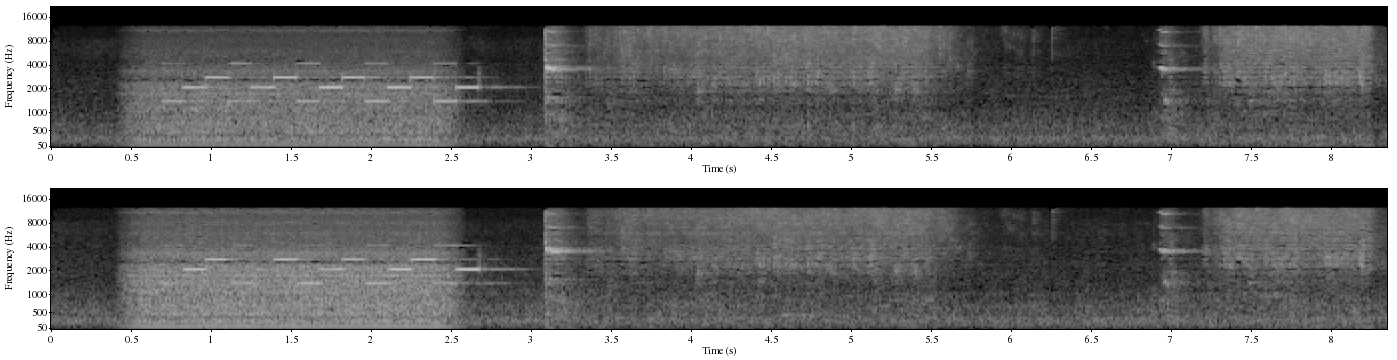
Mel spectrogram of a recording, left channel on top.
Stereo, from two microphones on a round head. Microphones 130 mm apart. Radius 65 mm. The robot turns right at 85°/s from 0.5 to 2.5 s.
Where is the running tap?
30° left (ahead or behind), 3 m.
